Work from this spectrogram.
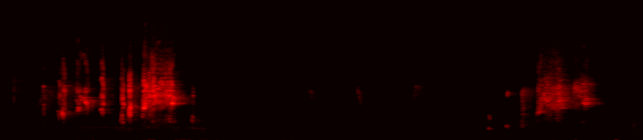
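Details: Hungry baby monkey missing its mother, crying while held by a small monkey: a cluster of harsh, high squealing cries early on, a quiet gap with a few short chirps, then another rasping squeal near the end.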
